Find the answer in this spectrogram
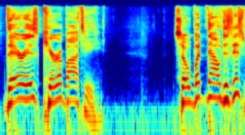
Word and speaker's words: Kiribati: mr cara body and call him hello mr kiribati happy new year one there you go it's four in the morning oh good that's all we needed to know thank you it's pronounced kiribati but it's spelled k-i-r-i-b-a-t-i oh we we used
